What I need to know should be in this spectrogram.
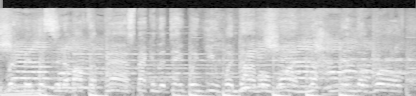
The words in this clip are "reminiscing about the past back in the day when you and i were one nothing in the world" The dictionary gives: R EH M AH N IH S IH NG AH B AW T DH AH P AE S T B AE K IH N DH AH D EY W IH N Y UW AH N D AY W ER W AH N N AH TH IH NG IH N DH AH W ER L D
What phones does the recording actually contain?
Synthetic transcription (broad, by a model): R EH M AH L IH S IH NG AH B AW T DH AH P AE S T B AE K IH N DH AH D EY W IH N Y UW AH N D AY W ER W AH N L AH S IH IH N DH AH W ER L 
